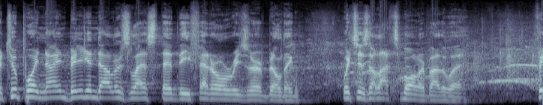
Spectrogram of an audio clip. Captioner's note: applause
